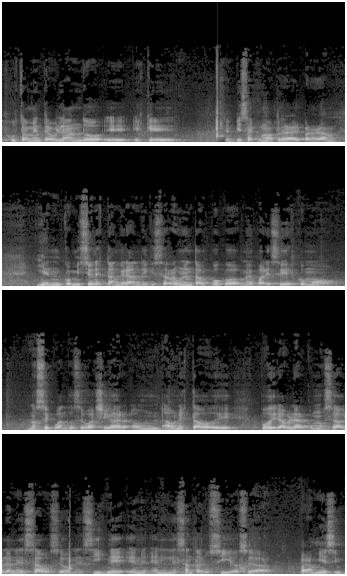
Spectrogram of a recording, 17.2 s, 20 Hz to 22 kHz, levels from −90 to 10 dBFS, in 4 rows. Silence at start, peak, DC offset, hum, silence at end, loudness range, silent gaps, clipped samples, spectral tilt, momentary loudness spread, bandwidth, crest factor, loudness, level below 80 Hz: 0 s; 0 dBFS; under 0.1%; none; 0 s; 2 LU; none; under 0.1%; -4 dB/octave; 7 LU; 15.5 kHz; 22 dB; -22 LUFS; -64 dBFS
